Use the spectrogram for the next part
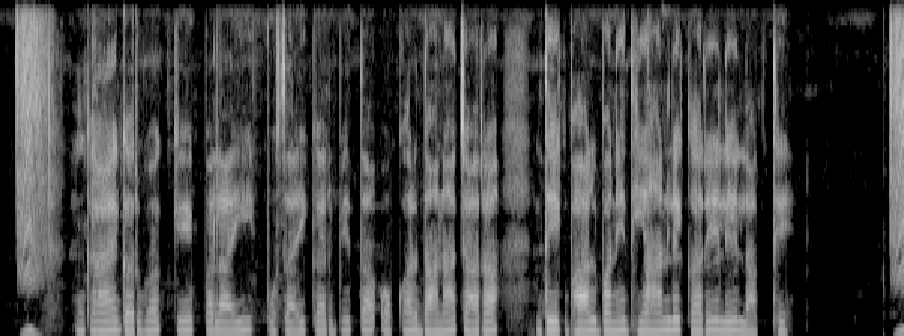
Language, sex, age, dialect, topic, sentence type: Chhattisgarhi, female, 25-30, Eastern, agriculture, statement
